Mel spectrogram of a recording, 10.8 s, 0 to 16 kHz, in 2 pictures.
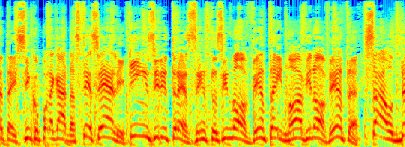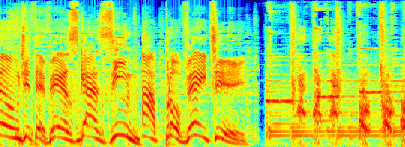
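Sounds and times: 
speech: 0.0s - 10.7s
dog barking in sharp yaps: 9.4s - 10.7s.

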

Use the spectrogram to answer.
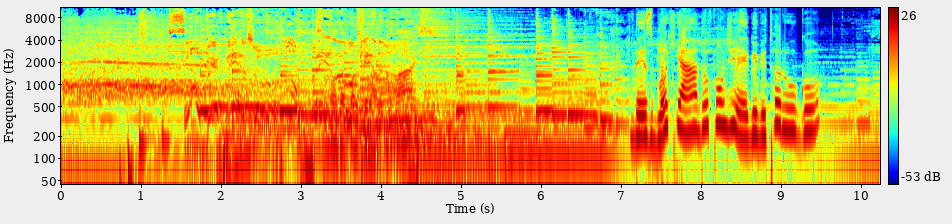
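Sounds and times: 
audience shouting and whooping after a live song: 0.0s - 3.9s
dense wall of cheering voices: 0.0s - 6.0s
speech: 1.5s - 5.1s, 7.2s - 9.6s.

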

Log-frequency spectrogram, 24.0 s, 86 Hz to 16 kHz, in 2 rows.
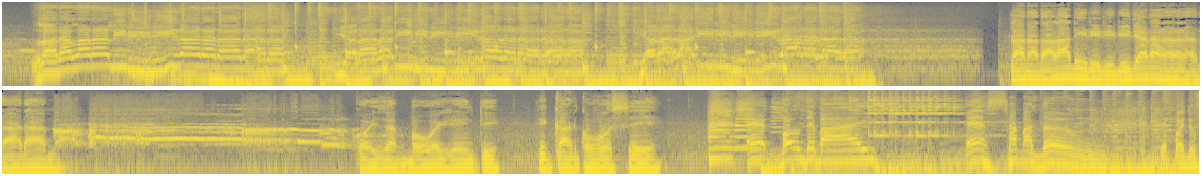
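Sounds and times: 
speech: 0.3s - 5.4s, 10.1s - 12.9s, 15.6s - 20.9s, 21.6s - 23.9s
upbeat music: 1.2s - 9.1s, 19.1s - 23.9s
rooster crowing: 12.5s - 15.6s.

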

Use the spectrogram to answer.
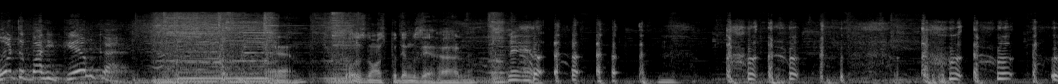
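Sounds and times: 
speech: 0.0s - 1.4s, 2.2s - 6.3s
harsh coughing fits: 5.2s - 10.5s
throat clearing: 5.3s - 8.5s, 9.2s - 10.5s.

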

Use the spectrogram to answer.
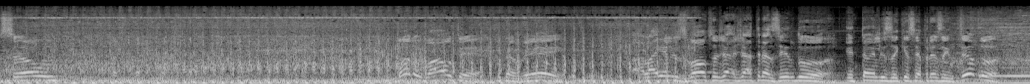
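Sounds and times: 
helicopter rotor chopping and engine whining while lifting off: 0.0s - 10.2s
speech: 0.1s - 2.0s, 4.0s - 5.8s, 6.4s - 10.2s
laughter: 0.8s - 2.8s.

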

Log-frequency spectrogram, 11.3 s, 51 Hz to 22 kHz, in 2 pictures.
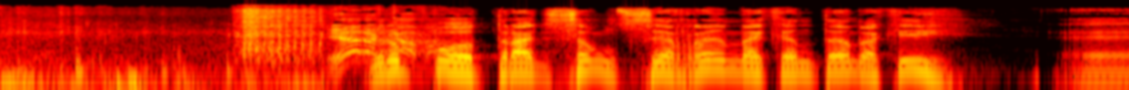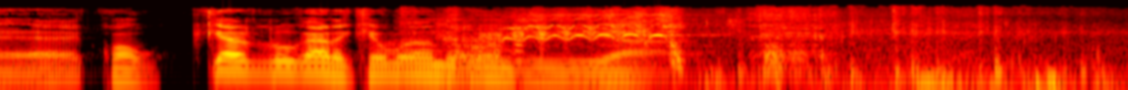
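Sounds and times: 
horse hooves clip-clopping: 0.0s - 1.6s, 8.1s - 11.2s
speech: 1.6s - 9.6s
horse neighing: 7.8s - 9.9s.

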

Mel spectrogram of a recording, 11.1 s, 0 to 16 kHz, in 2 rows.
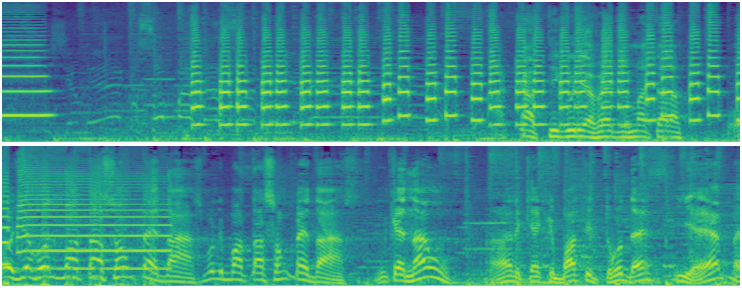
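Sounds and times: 
loud sustained horn blast: 0.0s - 0.6s, 1.4s - 7.1s
speech: 4.1s - 11.0s.

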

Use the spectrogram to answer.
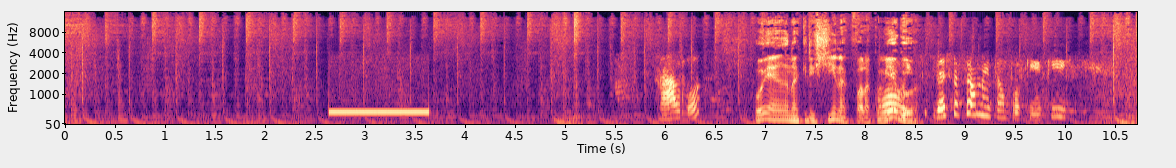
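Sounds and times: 
rhythmic music: 0.0s - 10.7s
outgoing phone call ringing tone beep: 2.6s - 3.7s
speech: 6.0s - 10.3s.

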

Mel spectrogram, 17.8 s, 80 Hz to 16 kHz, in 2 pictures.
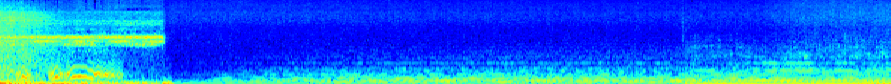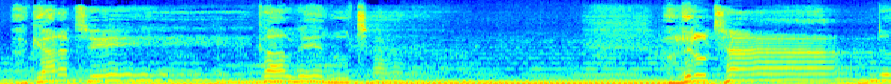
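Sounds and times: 
owl hooting: 0.0s - 1.8s
noisy hissing noise: 0.0s - 17.0s
steady sustained musical tones: 0.0s - 17.8s
speech: 9.3s - 10.7s, 11.6s - 13.0s, 15.7s - 17.0s.

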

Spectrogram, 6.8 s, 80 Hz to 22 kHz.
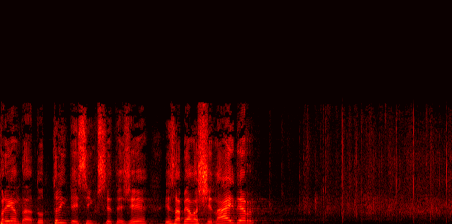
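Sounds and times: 
speech: 0.0s - 4.0s
crowd applauding: 4.2s - 6.7s.

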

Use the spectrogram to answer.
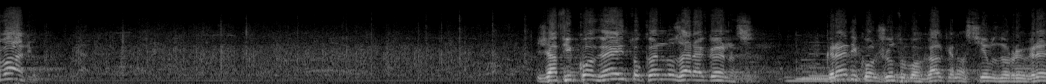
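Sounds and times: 
speech: 0.0s - 0.6s, 5.4s - 10.4s
audience applause: 0.7s - 5.4s.

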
